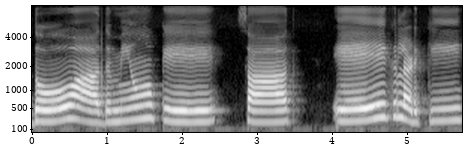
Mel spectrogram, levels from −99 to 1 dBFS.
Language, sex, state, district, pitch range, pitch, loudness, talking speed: Hindi, female, Punjab, Fazilka, 220-255 Hz, 235 Hz, -12 LUFS, 60 wpm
